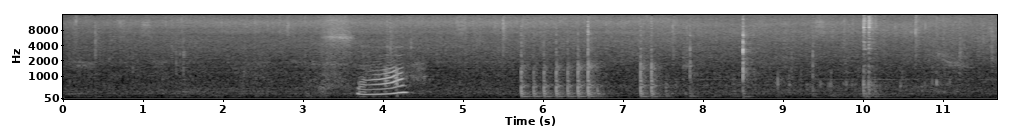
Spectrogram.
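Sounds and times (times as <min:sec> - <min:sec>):
faint scattered crackles and ticks: 0:00.0 - 0:05.7, 0:06.7 - 0:11.6
cabbage steaming in a pan: 0:00.0 - 0:11.6
speech: 0:03.7 - 0:04.5.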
